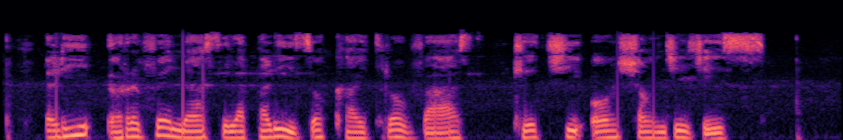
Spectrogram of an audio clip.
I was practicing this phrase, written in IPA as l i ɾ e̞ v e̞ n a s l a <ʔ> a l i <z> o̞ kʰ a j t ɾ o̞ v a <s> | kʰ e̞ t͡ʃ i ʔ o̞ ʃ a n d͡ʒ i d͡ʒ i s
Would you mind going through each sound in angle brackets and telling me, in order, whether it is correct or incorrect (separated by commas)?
incorrect, correct, correct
